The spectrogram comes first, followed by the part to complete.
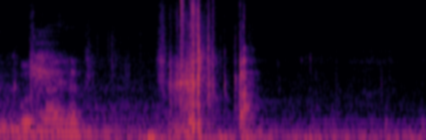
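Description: A few sharp metallic clicks and clinks about two seconds in, as the old centrifugal clutch and its chain are worked off a go-kart engine's crankshaft, followed by quieter handling noise.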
